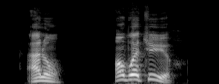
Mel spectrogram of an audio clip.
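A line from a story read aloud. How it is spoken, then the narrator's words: Shouting. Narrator (French): cria Barou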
